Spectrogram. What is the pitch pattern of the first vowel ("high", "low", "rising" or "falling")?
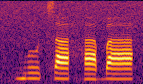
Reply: low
